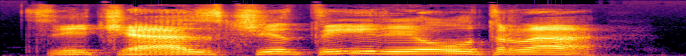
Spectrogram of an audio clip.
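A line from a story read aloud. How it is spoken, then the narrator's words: Groaning. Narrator (Russian): простонал Вернон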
